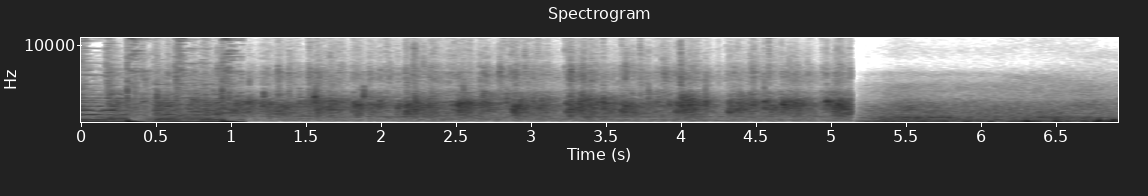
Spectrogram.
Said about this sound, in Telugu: అందరూ ఒకసారి గట్టిగా చప్పట్లు కొట్టండి.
